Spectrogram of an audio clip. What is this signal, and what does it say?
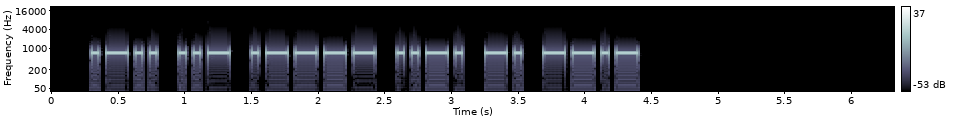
Morse code, heard as a keyed tone, about 22 wpm, 700 Hz. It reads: LU1FNQ
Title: DXCC-100 Call Signs - 6 Characters - Repeated 2x - 22wpm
